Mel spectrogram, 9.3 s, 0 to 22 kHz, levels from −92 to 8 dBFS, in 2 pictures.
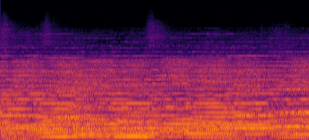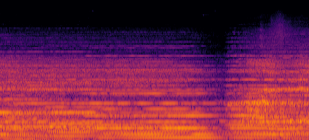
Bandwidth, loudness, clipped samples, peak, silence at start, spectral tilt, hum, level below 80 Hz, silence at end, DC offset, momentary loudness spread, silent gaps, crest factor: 10 kHz; -21 LUFS; under 0.1%; -6 dBFS; 0 s; -7.5 dB/octave; none; -40 dBFS; 0 s; under 0.1%; 4 LU; none; 14 dB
